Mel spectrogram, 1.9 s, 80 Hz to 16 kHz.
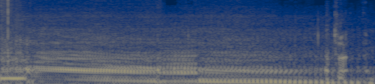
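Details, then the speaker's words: Kawasaki ER-6f (EX650) twin-cylinder motorcycle: revs drop smoothly, then a few sharp irregular pops and crackles through the exhaust on the overrun. Exhaust popping. "tutaj mamy wogóle silnik dwucylindrowy Pokażę wam jak strzelało pewnie słychać"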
